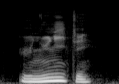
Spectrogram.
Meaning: 1. unity 2. unit 3. ones (in arithmetic)
- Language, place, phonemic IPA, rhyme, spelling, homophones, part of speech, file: French, Paris, /y.ni.te/, -e, unité, unités, noun, Fr-unité.ogg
